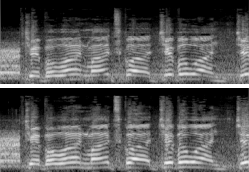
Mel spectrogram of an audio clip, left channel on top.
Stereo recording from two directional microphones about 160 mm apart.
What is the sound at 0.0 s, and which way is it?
A man's voice, 45° right (ahead or behind).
